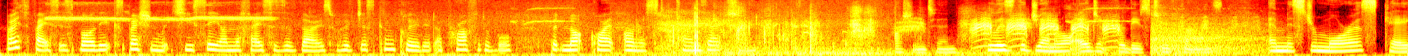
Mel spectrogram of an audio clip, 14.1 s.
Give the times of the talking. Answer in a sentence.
The talking can be heard from 0.0 to 7.7 s and from 8.9 to 14.0 s.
